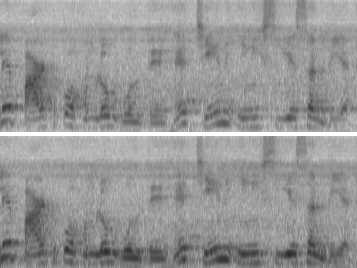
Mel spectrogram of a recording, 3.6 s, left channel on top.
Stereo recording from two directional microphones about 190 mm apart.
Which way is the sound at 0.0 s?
Centre (ahead or behind).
